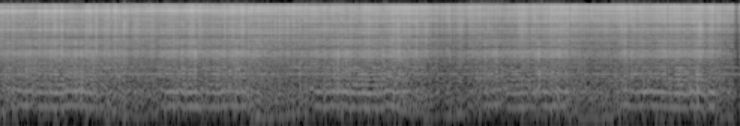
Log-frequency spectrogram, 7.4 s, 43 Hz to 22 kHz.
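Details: Arccaptain MIG200 inverter MIG welder on an inside corner joint, retried at 19 V and 153 after the previous setting gave the bacon-frying sound but seemed slightly cold; steady, even crackling sizzle with no pops or sputter; judged not too bad.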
